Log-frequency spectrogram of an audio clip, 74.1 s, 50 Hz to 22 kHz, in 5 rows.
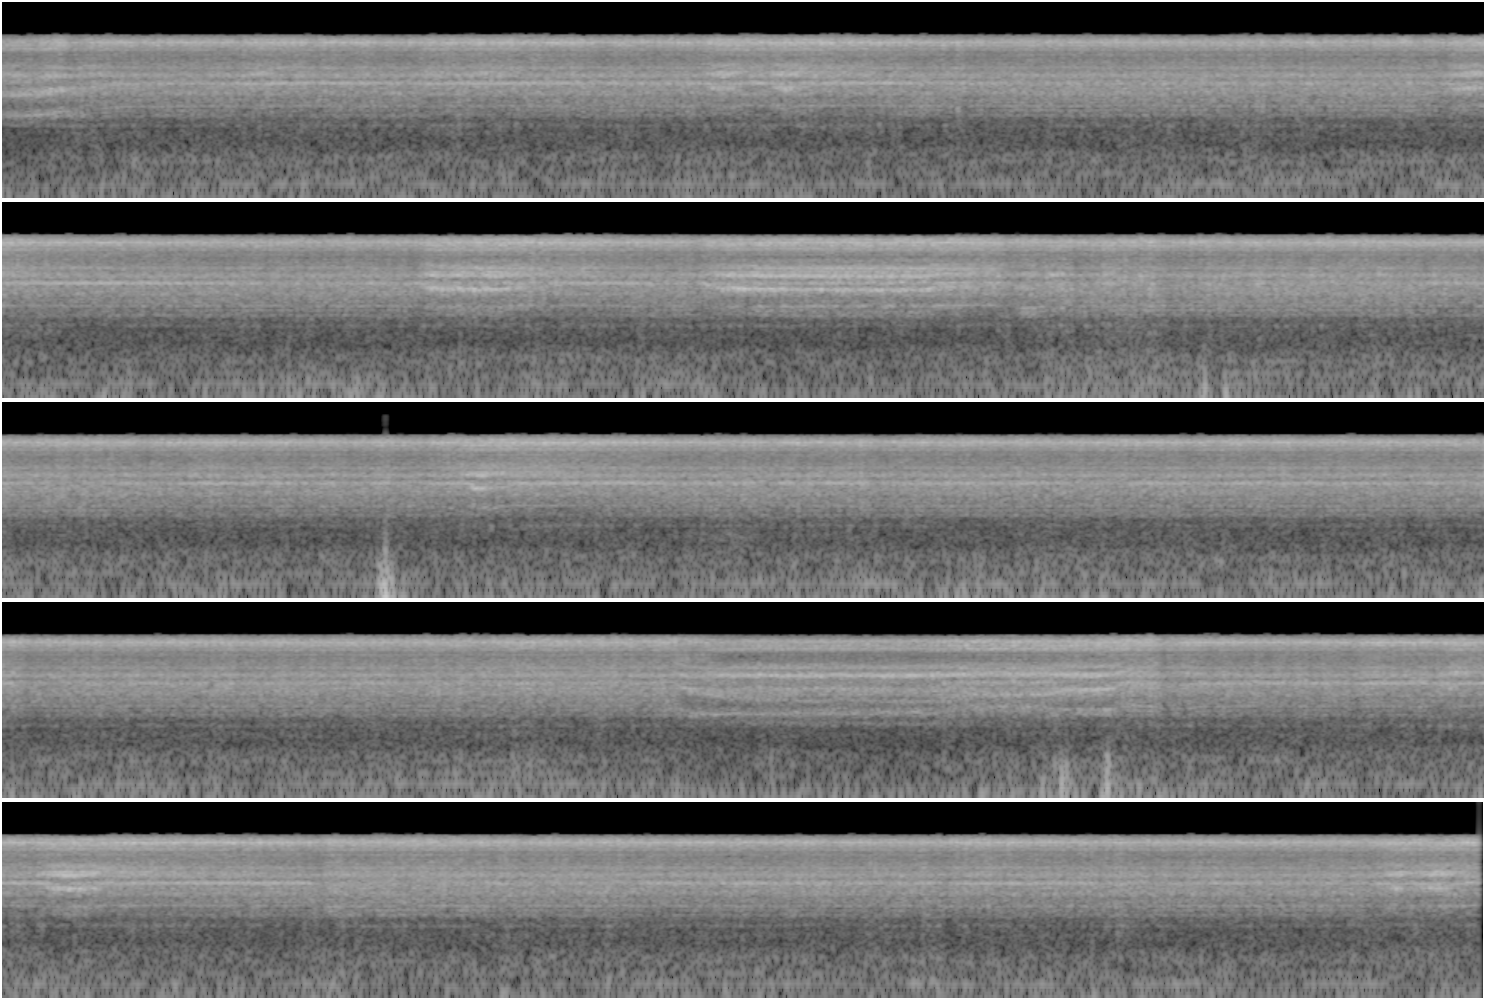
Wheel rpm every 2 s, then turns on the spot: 200, 230, 230, 230, 230, 230, 230, 230, 230, 230, 230, 220, 220, 230, 230, 230, 230, 230, 230, 230, 230, 230, 230, 230, 230, 220, 160, 190, 230, 230, 230, 230, 230, 230, 230, 230, 230.
none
